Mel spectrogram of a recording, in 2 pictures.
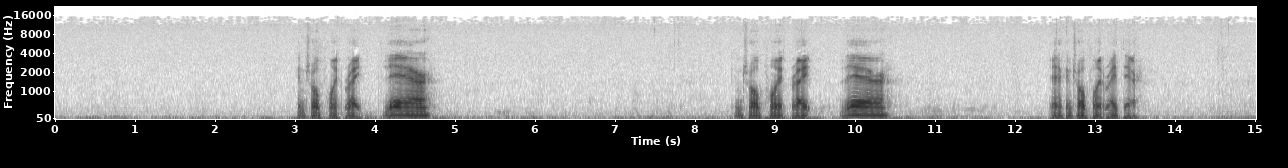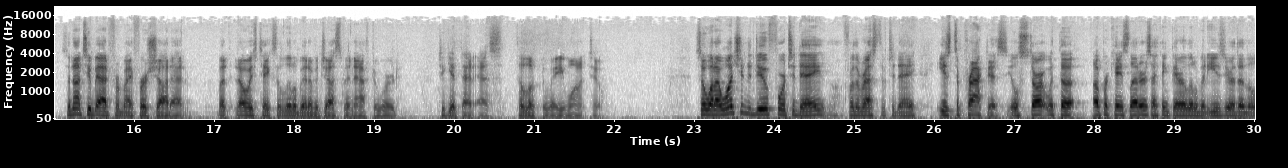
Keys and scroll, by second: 24.7 ctrl+0.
